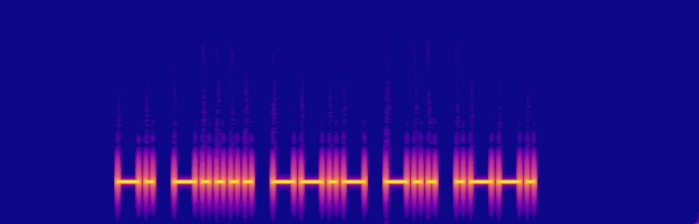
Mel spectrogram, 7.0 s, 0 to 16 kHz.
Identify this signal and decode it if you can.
Morse code, heard as a keyed tone, about 20 wpm, 700 Hz. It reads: N6QDP
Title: Speed Racing - USA 1x3 Call Signs 17wpm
